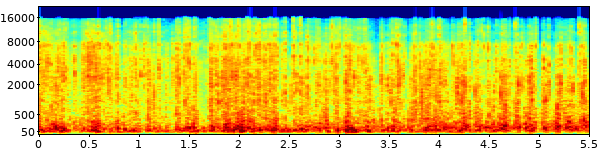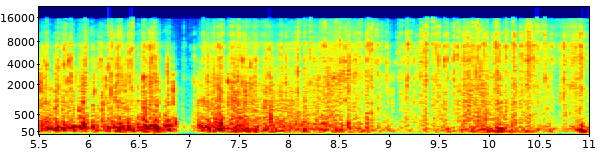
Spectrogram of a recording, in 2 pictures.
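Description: A thin, folded, light-brown paper sheet is squeezed and crinkled by fingertips in front of the microphone. The result is a dense, continuous stream of crackling rustle with a low rumble and bright crisp edges. The sound drops out briefly near the seven-second mark before resuming.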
